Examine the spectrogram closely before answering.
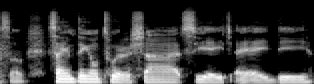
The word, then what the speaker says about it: Rachaad: So Instagram, Shad. It's Shad, but it's spelled Chad, CHAAD __1.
